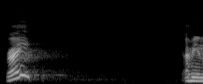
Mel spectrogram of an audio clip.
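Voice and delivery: ordinary talk

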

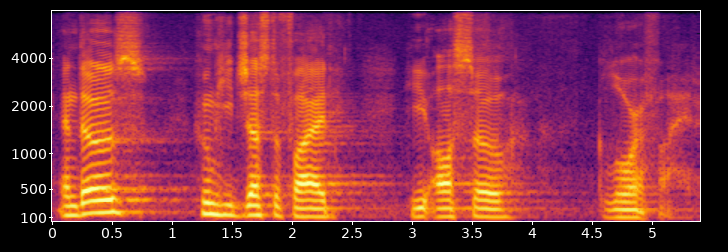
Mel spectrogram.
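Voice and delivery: scripture reading. Acted. Reads Romans aloud.

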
